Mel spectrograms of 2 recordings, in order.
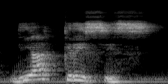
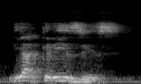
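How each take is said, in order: First: The ending has a hissing S sound. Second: The ending has a buzzing Z sound. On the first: The speaker calls it right. "diacrisis e não" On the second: The speaker calls it wrong. "Nunca o S grego tem um som de Z como em português"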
